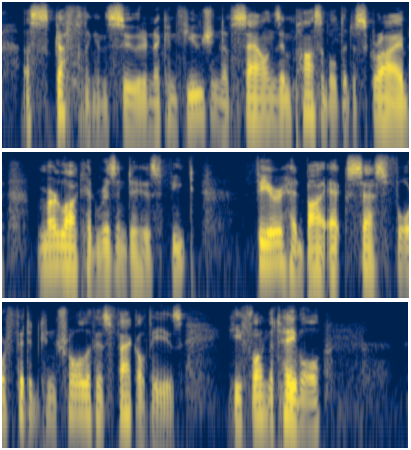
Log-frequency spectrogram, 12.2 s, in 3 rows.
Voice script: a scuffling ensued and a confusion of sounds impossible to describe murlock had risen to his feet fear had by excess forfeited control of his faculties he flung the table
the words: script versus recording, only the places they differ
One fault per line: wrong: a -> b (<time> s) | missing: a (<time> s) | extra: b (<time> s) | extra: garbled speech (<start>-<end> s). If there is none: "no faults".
no faults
